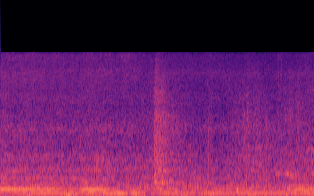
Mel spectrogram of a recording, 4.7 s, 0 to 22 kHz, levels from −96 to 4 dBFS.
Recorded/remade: recorded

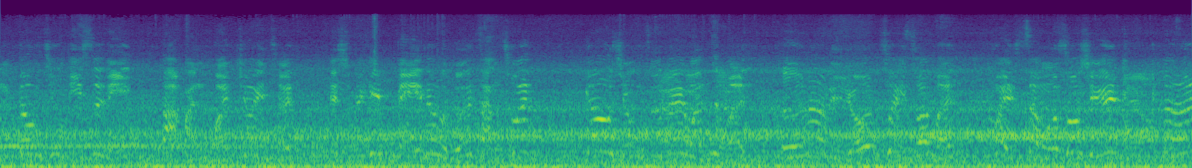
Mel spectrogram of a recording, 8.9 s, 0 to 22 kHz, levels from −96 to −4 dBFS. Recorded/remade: recorded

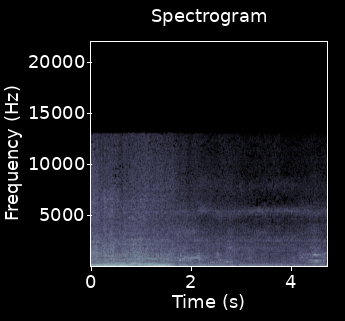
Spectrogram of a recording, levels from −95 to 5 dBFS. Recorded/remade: remade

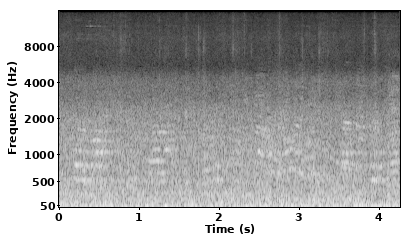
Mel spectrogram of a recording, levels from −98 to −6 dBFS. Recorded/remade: recorded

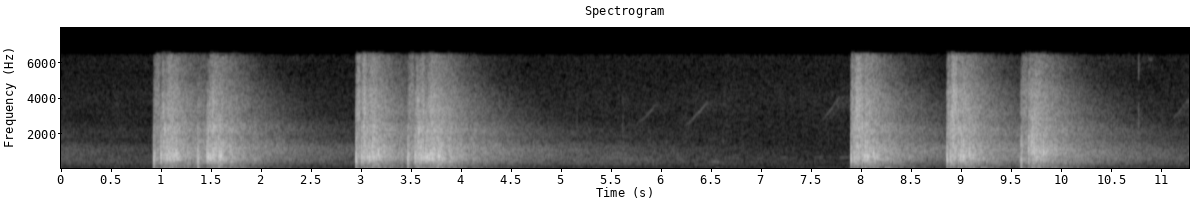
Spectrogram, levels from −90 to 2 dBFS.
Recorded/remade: recorded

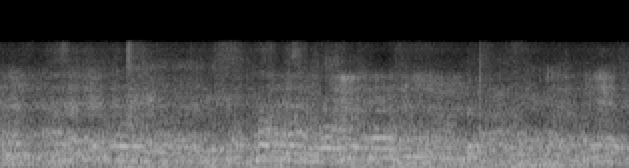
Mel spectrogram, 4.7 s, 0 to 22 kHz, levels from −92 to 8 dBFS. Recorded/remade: remade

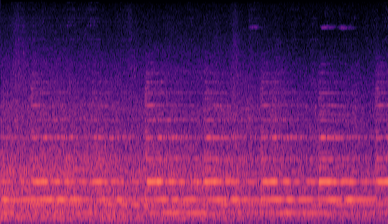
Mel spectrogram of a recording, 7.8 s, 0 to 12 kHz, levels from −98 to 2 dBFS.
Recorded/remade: recorded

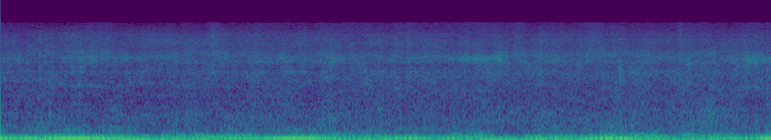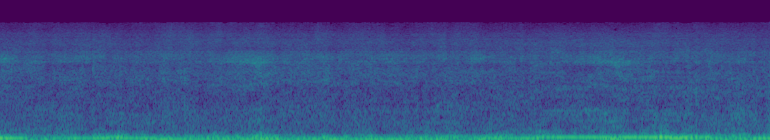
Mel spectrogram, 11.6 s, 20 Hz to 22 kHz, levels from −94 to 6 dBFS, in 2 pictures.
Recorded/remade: remade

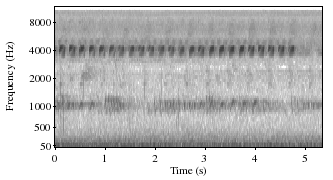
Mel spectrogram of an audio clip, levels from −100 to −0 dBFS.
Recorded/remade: recorded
